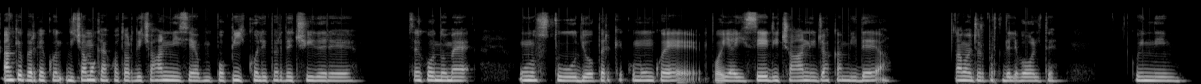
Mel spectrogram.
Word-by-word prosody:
anche 205 +1 +5
perché 190 0 +2
con 185 +2 -2
diciamo 195 +2 +3
che 195 - 0
a 185 - -2
14 180 -1 -2
anni 190 0 +3
si 180 +1 0
è - - +2
un 175 0 -3
po' 175 +2 -2
piccoli 180 -1 +1
per 190 +1 -3
decidere, 175 -2 -1 0.4
secondo 190 -1 +2
me, 180 0 0 0.4
uno 190 0 +4
studio, 175 -2 0
perché 185 +5 -5
comunque, 185 -2 0
poi, 180 - 0
ai 170 -1 +1
16 180 +1 +3
anni 180 0 0
già 185 +1 -1
cambi 185 -1 -1
idea, 180 0 -1 0.6
la 190 - +2
maggior 180 -1 +1
parte 185 +1 -7
delle 175 0 0
volte. 170 -1 -2 0.7
Quindi 175 -3 -1
180 Hz, 170 wpm, -24 LUFS, 175-190 Hz, 0.7 s, anche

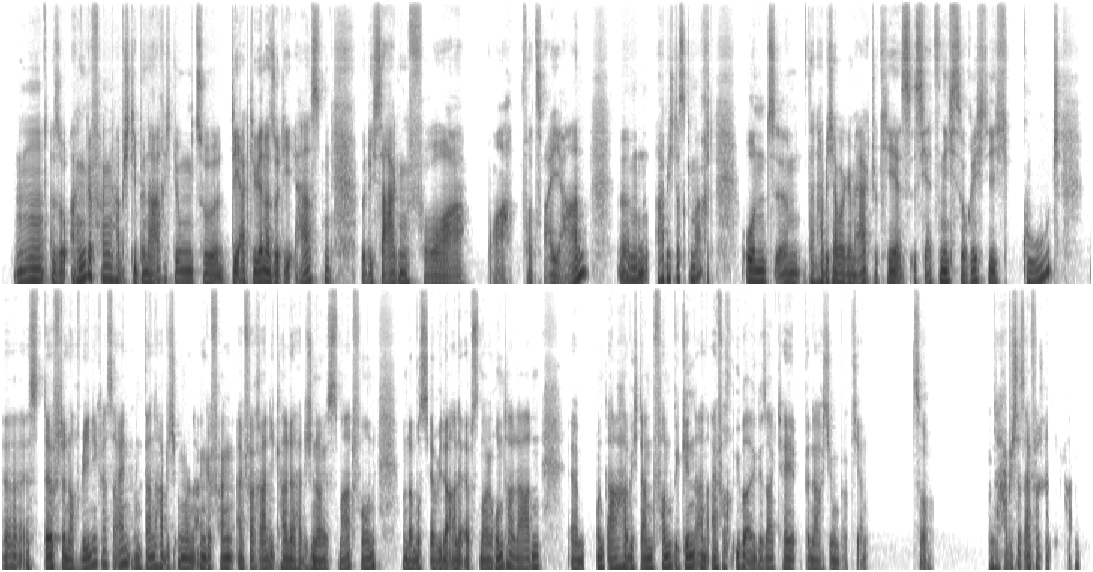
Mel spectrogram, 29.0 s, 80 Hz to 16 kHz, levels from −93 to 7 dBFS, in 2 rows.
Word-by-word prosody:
Hm, 115 +3 +3
also, 100 +1 0
angefangen 130 +1 +2
habe 105 -2 -1
ich 100 - -3
die 110 - +1
Benachrichtigungen 105 +2 0
zu 95 -1 +1
deaktivieren, 105 +2 +3
also 95 -2 +5
die - - -3
1., 110 +4 -1 0.4
würde 95 - -2
ich 90 - -4
sagen, 90 +1 +2
vor 80 -4 -2 0.3
boah, - - -7
vor - - -8
2 - - -7
Jahren, 85 - +1 0.4
ähm, - - +1
habe 115 +4 -1
ich 125 - 0
das 130 -1 -4
gemacht. 125 - -3 0.3
Und, 105 -2 +4
ähm, 95 0 +1
dann 95 -5 -3
habe 100 +3 +2
ich 105 - +1
aber 90 -1 +4
gemerkt: 90 +5 0
„Okay, 100 -1 +2
es - - 0
ist - - -4
jetzt 90 +1 -5
nicht 100 -1 +5
so 95 -3 -1
richtig 105 0 -1 0.2
gut. 115 - -1 0.4
Äh, - - -4 0.2
es 95 0 -5
dürfte 105 0 +4
noch 85 -3 +1
weniger 130 +9 +1
sein.“ 140 +2 -1
Und 100 -1 -4
dann 105 +2 +2
habe 110 - 0
ich 95 - -7
irgendwann 95 -1 +2
angefangen, 100 0 +1
einfach 95 -2 -1
radikal 95 +2 +1
da 90 -3 +3
hatte 85 - -2
ich 95 - -4
'n - - +5
neues 85 0 +1
Smartphone. 95 +3 -1 0.3
Und 95 - -1
da 85 - +3
musste 90 +1 -1
ich - - +3
ja - - -3
wieder 90 0 +3
alle 90 +1 +2
Apps - - -2
neu 85 -2 +2
runterladen. 100 +1 +1 0.4
Ähm, 85 -1 0
und 100 -1 +2
da 95 +1 +2
habe 105 -1 +3
ich 95 - -8
dann 95 0 +2
von 105 +4 +2
Beginn 110 +2 +2
an 100 -1 +1
einfach 95 -1 -2
überall 115 -2 +1
gesagt: 95 0 -4
„Hey, 95 -1 +1
Benachrichtigung 85 -1 -3
blockieren.“ - - -12 0.6
So. - - -8 0.7
Und 95 - -3
da 90 - -6
habe - - -5
ich - - -4
das - - -4
einfach 110 -1 -3
radikal 365 +1 -12
95 Hz, 190 wpm, -24 LUFS, 90-110 Hz, 0.7 s, also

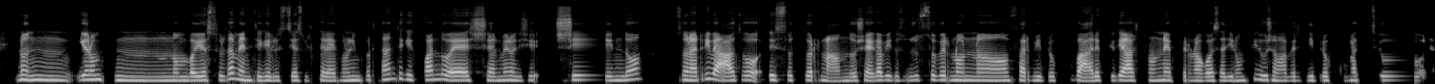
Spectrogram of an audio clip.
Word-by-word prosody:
non 200 -3 +1
io 215 +2 +4
non 220 +1 +3
mhmm, 180 -2 -1
non 180 0 +1
voglio 185 +1 +4
assolutamente 195 0 +1
che 185 - +1
lui 180 - -4
stia 185 +1 -3
sul 180 -1 -15
telefono, 185 -1 -1
l'importante 210 +6 -2
è - - -4
che 220 -3 -2
quando 220 0 +1
esce 190 0 +3
almeno 190 +1 0
dice: 195 +1 -7
"Scendo, 210 +2 -2 0.3
sono 205 -2 +2
arrivato 200 -3 +4
e 215 -1 +1
sto 205 0 -5
tornando," 175 -3 -1
cioè 185 0 +3
capito 195 0 0
su 185 - -17
giusto 200 +2 -4
per 205 -1 0
non 185 -1 +1
farmi 190 -1 -2
preoccupare, 180 -1 0
più 190 - -10
che 200 - +3
altro 185 -1 +3
non 185 - -1
è 195 - +4
per 185 - -7
una 175 0 0
cosa 180 0 -1
di 180 - -2
non 180 0 -4
fiducia, 205 -2 -2
ma 175 - -3
per 180 0 -7
di 190 +2 -4
preoccupazione. 190 +1 -8
190 Hz, 200 wpm, -22 LUFS, 185-205 Hz, 0.3 s, io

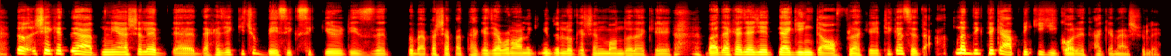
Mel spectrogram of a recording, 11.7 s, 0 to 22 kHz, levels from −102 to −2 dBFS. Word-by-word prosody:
তো - - +6 0.2
সেক্ষেত্রে 210 -3 +4 0.2
আপনি 155 +3 -1
আসলে 170 +2 +1 0.2
ব্যা 110 - -4 0.2
দেখা 130 - -4
যায় 145 +1 -2
কিছু 185 +6 -5
basic 105 +4 +1
securities 105 -2 -3 0.2
এর 100 - -7 0.2
তো - - 0
ব্যাপার - - -5
স্যাপার - - -5
থাকে। - - -5
যেমন 110 +1 +1
অনেকে 115 -2 -5
কিন্তু 115 0 -1
লোকেশন 110 0 -4
বন্ধ 100 0 -3
রাখে 95 +1 -7 0.4
বা, 125 - +5
দেখা 145 +3 +3
যায় 160 -1 +7
যে - - +7
tagging 140 -1 +6
টা - - +1
অফ 105 - -9
রাখে। 105 -1 -4
ঠিক 170 - -9
আছে? 195 - +1
তো - - -9 0.2
আপনার 235 +2 +6
দিক 215 -1 -1
থেকে 220 - +4
আপনি 165 - -7
কি, 165 - -4
কি 115 - -3
করে 95 +1 +1
থাকেন 90 -3 -10
আসলে? - - -12
120 Hz, 210 wpm, -28 LUFS, 105-160 Hz, 0.4 s, যায়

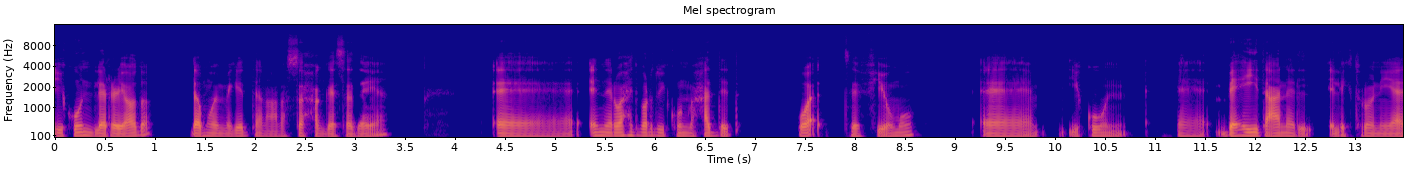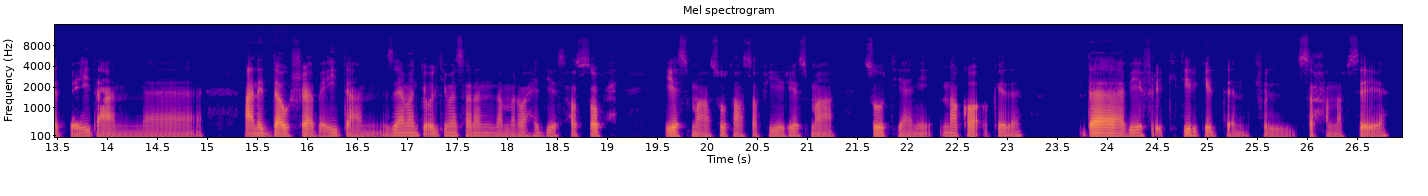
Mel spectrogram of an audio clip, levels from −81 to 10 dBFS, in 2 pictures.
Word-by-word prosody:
يكون 105 +2 0
للرياضة 90 +1 +3 0.4
ده - - +6
مهم 90 -3 -3
جدًا 90 0 -3
على 80 +1 -7
الصحة 80 0 -3
الجسدية. 80 - -2 1.1
آآ، 85 -2 -1 0.2
إن 105 +1 0
الواحد 105 +2 +1
برضه 105 -1 -1
يكون 95 0 -5
محدد 95 +2 -1 0.7
وقت - - +1
في 85 - -6
يومه 100 +6 -2 0.7
آآ، 85 -1 -2 0.3
يكون 100 -1 -4 0.6
آآ، 85 -2 -7
بعيد 105 +2 +3
عن 95 0 +5 0.4
الإلكترونيات، 85 -2 -2
بعيد 95 +2 +2
عن 80 0 -2 1.0
عن 90 +1 +8
الدوشة 90 0 +6
بعيد 90 +4 0
عن 85 -1 -4
زي 100 +2 +2
ما 105 - +2
أنتِ 105 +1 0
قُلتِ 105 +1 +2
مثلًا 95 -2 -2
لمّا 85 -1 -6
الواحد 90 +2 -5
يصحى 95 -1 -3
الصبح - - 0 0.4
يسمع 95 -2 +3
صوت 90 +2 -4
عصافير، 90 +1 -3
يسمع 85 -2 -2 0.3
صوت 95 -1 +1
يعني 85 -1 -4
نقاء - - +2
كده - - -1 0.5
ده 95 -1 +9
بيفرق 95 +3 0
كتير 105 0 0
جدًا 90 - -2
في - - -7
الصحة 80 -2 -5
النفسية، 85 +6 0
90 Hz, 120 wpm, -27 LUFS, 85-95 Hz, 1.1 s, ده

